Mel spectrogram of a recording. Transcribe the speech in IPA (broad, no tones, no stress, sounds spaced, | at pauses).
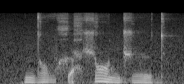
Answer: n d ɔ v x ə̰ ħ ʃ ɔ n d͡ʒ ø d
